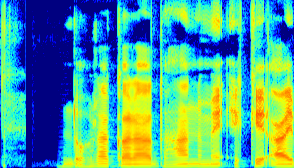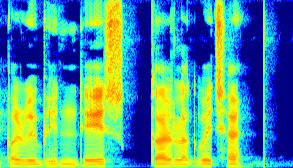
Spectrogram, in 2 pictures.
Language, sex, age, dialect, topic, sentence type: Maithili, male, 18-24, Eastern / Thethi, banking, statement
